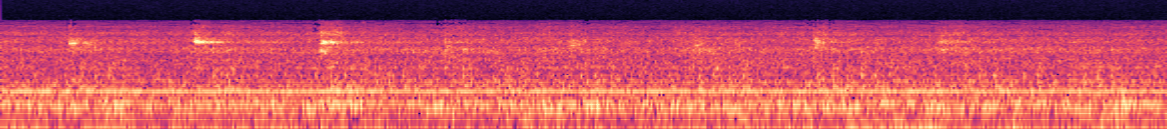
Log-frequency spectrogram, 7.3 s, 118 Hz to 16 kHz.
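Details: Godrej fully automatic washing machine running: low rumble and steady hum with a light scraping click about every 0.8 seconds as the drum turns; something rubbing, abnormal running noise.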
